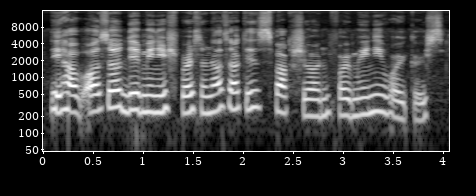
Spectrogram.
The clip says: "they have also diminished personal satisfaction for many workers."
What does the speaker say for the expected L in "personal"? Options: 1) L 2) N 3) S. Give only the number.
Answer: 1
